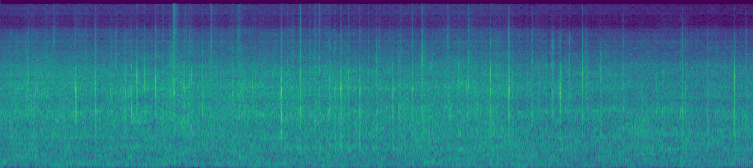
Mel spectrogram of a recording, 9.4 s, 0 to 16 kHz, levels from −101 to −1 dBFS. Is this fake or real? fake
